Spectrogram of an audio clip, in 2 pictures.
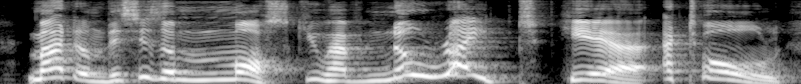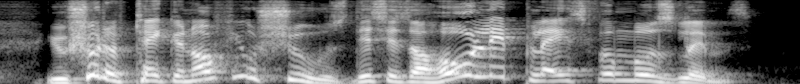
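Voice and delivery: enraged yelling at very high pitch. A man confronts an English woman who walked into the mosque, furiously angry shouting. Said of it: "Suddenly he was furiously angry and shouted".

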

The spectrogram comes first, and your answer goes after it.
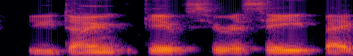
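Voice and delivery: plain

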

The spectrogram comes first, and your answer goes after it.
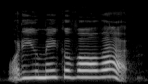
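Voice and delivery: openly suspicious. Narrator reading one woman asking another for her opinion, suspicious. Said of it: "George asked with suspicion in her tone".

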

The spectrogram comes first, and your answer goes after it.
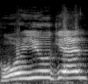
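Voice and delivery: high, dismissive mocking. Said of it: "And Cinder's like".

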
